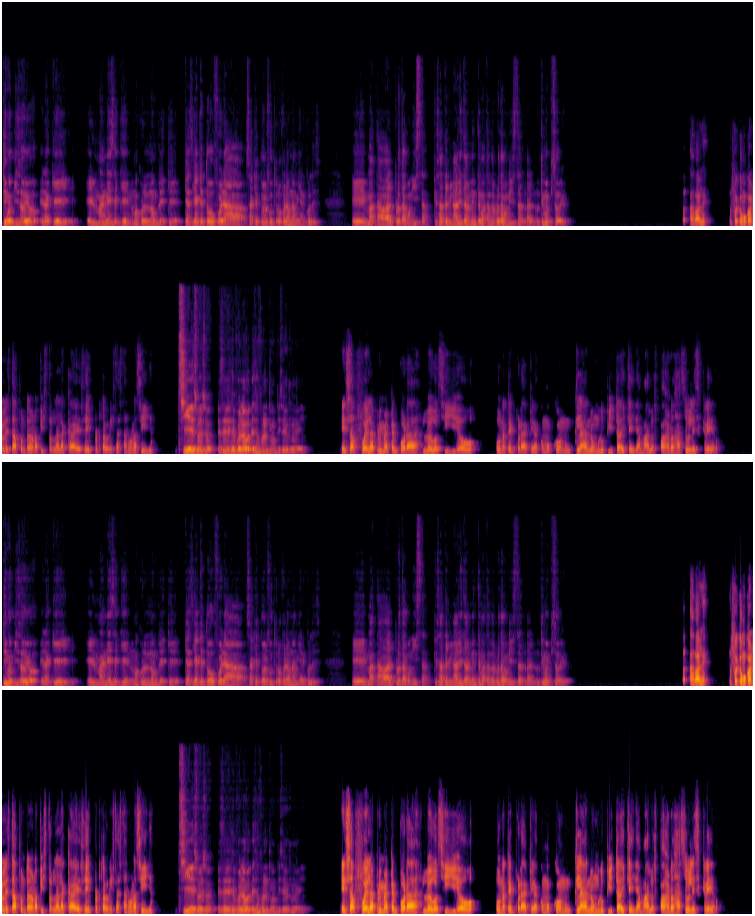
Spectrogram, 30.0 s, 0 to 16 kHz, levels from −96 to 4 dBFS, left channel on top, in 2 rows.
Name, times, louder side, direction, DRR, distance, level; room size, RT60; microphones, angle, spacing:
voice 1, 0.0-6.3 7.0-11.3 18.5-21.1, left 2 dB, 50° left, 2.6 m, -37 dB
voice 2, 13.6-14.1 14.5-18.0 21.8-24.5 24.9-29.3, right 8 dB, 90° right, 0.4 m, -27 dB
7.0 x 4.6 x 4.0 m
head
